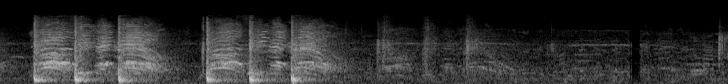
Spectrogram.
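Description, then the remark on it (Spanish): A crowd chants slogans for equality and freedom in loud, rhythmic bursts for about three seconds, the shouts rising and falling together, then fading into a lower murmur of voices and scattered calls. “seguimos retomando esos gritos por la igualdad y la libertad.”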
